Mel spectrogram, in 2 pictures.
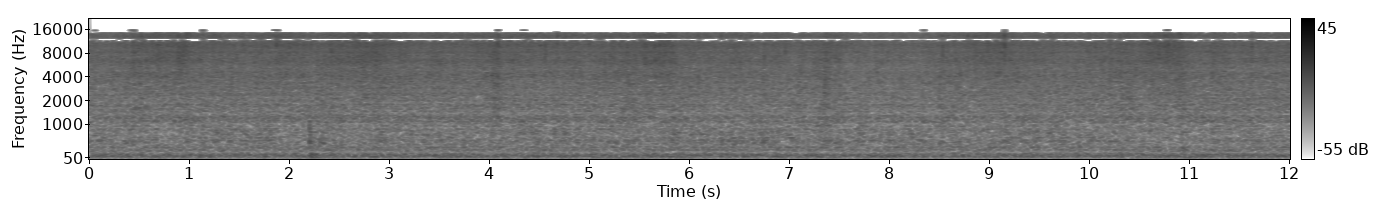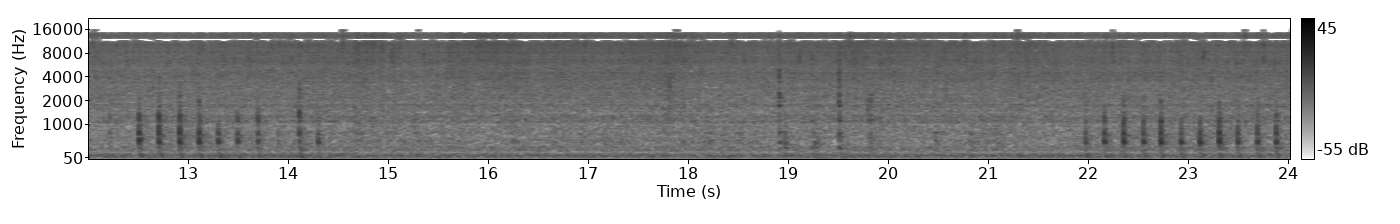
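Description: Dal frying with onion-tomato masala in oil in a pot while being stirred with a wooden spoon, giving a steady sizzle. Two short runs of quick ticks come about halfway through and again near the end.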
